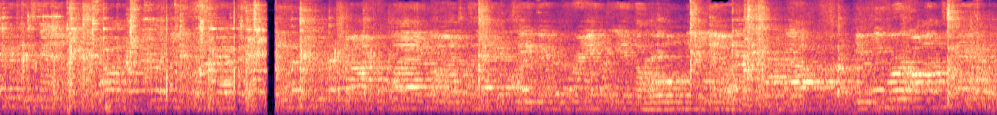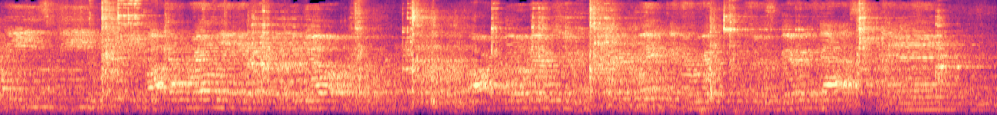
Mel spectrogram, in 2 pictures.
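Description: Metal clinks and clanks of iron barbell plates and collars being changed on a deadlift bar, over a steady hubbub of voices in a large hall. The sound cuts out for an instant about two seconds in.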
